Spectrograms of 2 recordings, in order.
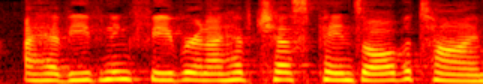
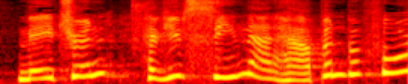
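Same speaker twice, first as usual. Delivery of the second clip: higher, uneasy and urgent; alarmed question; 7 semitones higher than usual. Acted. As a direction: ask the matron in alarm. Alarmed nurse asks the matron.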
